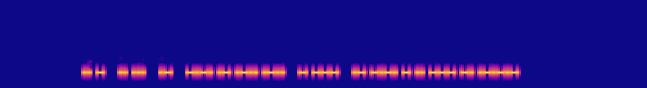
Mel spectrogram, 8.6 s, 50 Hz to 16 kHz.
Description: Morse code, heard as a keyed tone, about 40 wpm, 700 Hz. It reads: IT IS A CALL TO ACTION.
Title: Sentences from Top 1000 Words - Review Part 4 - 40wpm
